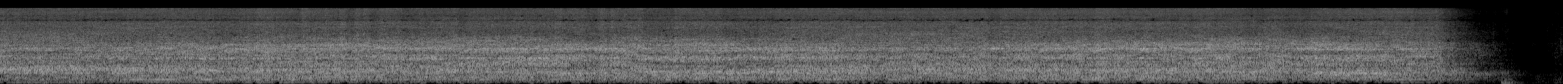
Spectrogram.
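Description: A hair dryer blows with a loud, steady whoosh, then switches off.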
